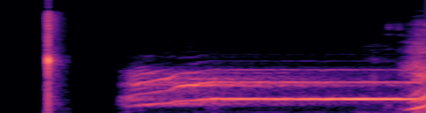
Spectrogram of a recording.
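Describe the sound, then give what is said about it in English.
A sharp snap rings out, then after a short pause a wolf's long, steady howl rises slightly and holds for over a second before fading into a low rumble. “That wolf howled twice exactly the same.”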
